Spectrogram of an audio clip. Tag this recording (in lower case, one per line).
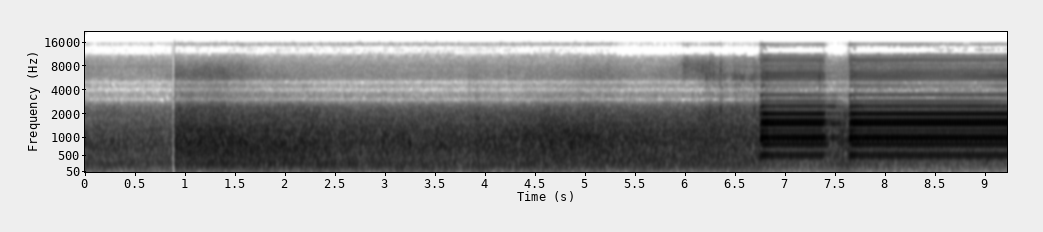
car horn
